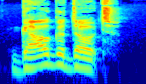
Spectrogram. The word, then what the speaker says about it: Gal Gadot: and she taught us how to say her name properly, which, it is... – It's Gal Gadot. – Gadot. – Yes. – It's a tough one. But the T is not silent, so I have to apologize to Gal Gadot for the past year where I've been saying Gal Gadot.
